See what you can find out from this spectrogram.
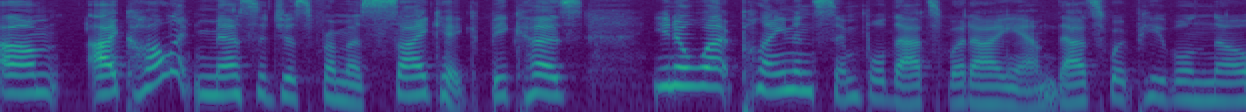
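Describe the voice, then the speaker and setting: A woman talks at a fairly quick pace. The background is silent and the recording very clean. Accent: slight Canadian. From Canada. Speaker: radio host and psychic medium. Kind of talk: radio talk show. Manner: hesitant, many fillers.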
